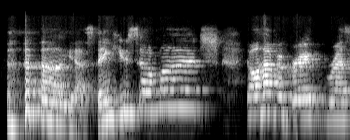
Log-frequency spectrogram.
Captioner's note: laughing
